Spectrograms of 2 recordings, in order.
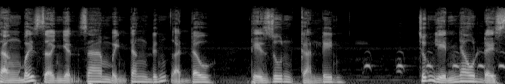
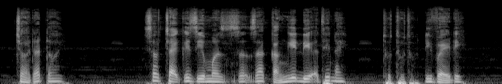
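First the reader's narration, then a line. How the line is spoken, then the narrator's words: Stammering. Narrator (Vietnamese): nó lắp bắp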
